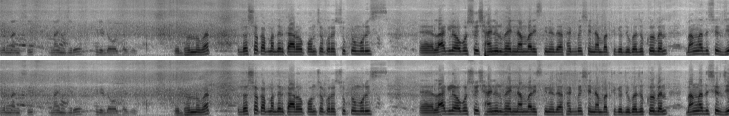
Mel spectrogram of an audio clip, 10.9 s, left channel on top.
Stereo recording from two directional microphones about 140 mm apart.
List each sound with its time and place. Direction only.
2.7 s speech: 5° right (ahead or behind)
4.4 s speech: 15° left (ahead or behind)
7.0 s speech: 35° left (ahead or behind)
7.6 s speech: 25° left (ahead or behind)
8.9 s speech: centre (ahead or behind)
